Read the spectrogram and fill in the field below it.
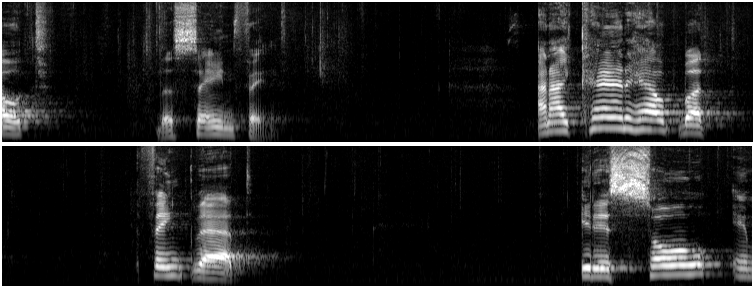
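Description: An elderly man speaks with animation through a microphone, in short phrases with pauses.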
